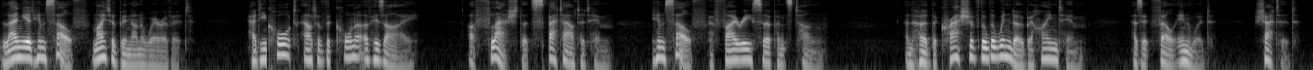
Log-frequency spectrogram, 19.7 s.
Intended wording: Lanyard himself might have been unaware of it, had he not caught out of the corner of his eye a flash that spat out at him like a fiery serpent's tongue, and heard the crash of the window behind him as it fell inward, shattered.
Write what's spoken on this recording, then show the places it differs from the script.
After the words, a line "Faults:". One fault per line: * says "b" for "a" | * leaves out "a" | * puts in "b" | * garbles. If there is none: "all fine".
Lanyard himself might have been unaware of it, had he caught out of the corner of his eye a flash that spat out at him himself a fiery serpent's tongue, and heard the crash of the the window behind him as it fell inward, shattered.
Faults:
* leaves out "not"
* says "himself" for "like"
* puts in "the"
